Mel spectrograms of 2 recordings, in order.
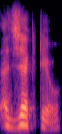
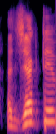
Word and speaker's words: adjective: number 33 and Ty but D is silent you will pronounce it as adjective adjective and its types first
